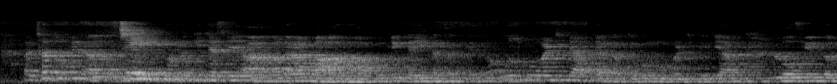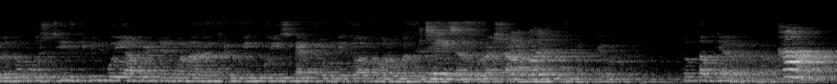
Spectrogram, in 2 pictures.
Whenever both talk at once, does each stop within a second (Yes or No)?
Yes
